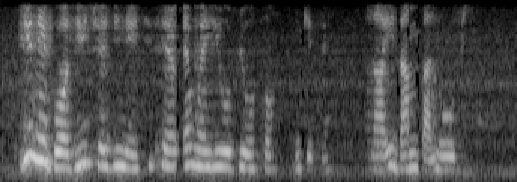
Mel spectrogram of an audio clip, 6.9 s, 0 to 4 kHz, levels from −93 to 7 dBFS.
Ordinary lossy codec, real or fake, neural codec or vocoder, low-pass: AAC, 16 kbps; real; none; 3.6 kHz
